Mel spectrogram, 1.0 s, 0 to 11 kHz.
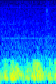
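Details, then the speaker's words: Fetal heartbeat on Doppler ultrasound during a prenatal scan: rapid, rhythmic, strong whooshing pulses, regular at about 150 beats a minute; normal. "heartbeat. The people who tell me what pictures I can and can't take don't want me to measure the heart rate with the sound anymore."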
